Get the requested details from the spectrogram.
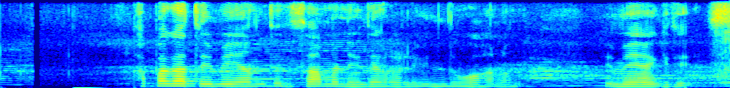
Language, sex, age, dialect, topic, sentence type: Kannada, female, 41-45, Coastal/Dakshin, banking, statement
